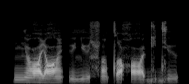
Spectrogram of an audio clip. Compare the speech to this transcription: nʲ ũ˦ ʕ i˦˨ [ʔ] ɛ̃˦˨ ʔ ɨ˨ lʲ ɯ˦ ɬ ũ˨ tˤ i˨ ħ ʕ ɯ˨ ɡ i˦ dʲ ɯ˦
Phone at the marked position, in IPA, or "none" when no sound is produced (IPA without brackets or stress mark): ʕ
